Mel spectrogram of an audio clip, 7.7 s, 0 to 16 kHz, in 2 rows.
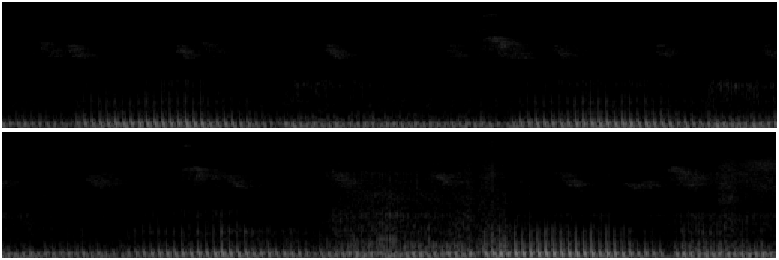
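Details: Eric, an 11-year-old semi long-haired domestic tabby living in the UK, purring contentedly while stroked; loud low rumble in regular pulses, rising and falling with each breath about every second, light chirpy background sounds.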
